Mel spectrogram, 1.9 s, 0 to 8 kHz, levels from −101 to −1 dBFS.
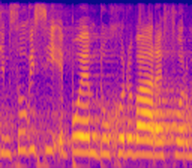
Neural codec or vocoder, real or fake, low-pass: none; real; 7.2 kHz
